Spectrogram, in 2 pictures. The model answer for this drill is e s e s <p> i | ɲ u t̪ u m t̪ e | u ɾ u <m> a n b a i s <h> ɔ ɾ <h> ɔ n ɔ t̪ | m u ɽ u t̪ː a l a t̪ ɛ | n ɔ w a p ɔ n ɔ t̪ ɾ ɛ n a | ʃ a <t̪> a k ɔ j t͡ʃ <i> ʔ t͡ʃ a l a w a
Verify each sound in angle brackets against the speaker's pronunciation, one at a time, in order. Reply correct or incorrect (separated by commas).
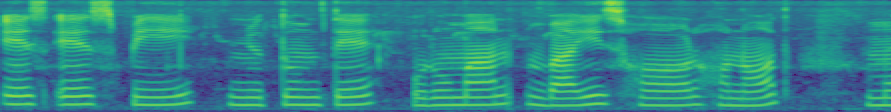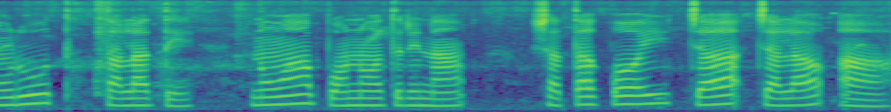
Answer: correct, correct, correct, correct, correct, incorrect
